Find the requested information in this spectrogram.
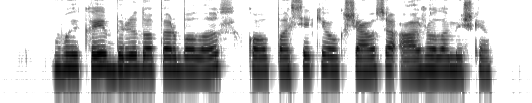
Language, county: Lithuanian, Kaunas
